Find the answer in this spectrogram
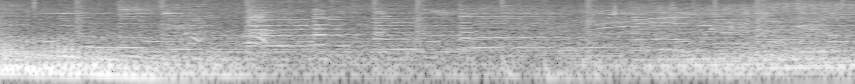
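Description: A car driving by on the street, its engine a low rumble that fades in the middle and builds again near the end, with background music.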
